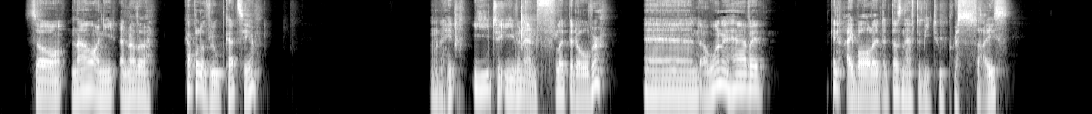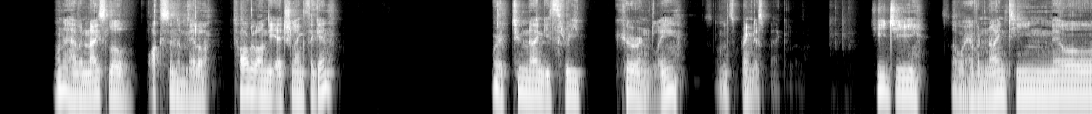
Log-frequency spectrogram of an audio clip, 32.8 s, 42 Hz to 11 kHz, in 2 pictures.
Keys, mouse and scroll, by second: 4.3 ctrl+r, 18.9-19.2 scroll down 2, 19.3 shift+middle click, 19.9 q, 22.0 click, 22.7 scroll up 2, 23.9 shift+middle click, 25.5 middle click, 26.9 alt+click, 28.8 g.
